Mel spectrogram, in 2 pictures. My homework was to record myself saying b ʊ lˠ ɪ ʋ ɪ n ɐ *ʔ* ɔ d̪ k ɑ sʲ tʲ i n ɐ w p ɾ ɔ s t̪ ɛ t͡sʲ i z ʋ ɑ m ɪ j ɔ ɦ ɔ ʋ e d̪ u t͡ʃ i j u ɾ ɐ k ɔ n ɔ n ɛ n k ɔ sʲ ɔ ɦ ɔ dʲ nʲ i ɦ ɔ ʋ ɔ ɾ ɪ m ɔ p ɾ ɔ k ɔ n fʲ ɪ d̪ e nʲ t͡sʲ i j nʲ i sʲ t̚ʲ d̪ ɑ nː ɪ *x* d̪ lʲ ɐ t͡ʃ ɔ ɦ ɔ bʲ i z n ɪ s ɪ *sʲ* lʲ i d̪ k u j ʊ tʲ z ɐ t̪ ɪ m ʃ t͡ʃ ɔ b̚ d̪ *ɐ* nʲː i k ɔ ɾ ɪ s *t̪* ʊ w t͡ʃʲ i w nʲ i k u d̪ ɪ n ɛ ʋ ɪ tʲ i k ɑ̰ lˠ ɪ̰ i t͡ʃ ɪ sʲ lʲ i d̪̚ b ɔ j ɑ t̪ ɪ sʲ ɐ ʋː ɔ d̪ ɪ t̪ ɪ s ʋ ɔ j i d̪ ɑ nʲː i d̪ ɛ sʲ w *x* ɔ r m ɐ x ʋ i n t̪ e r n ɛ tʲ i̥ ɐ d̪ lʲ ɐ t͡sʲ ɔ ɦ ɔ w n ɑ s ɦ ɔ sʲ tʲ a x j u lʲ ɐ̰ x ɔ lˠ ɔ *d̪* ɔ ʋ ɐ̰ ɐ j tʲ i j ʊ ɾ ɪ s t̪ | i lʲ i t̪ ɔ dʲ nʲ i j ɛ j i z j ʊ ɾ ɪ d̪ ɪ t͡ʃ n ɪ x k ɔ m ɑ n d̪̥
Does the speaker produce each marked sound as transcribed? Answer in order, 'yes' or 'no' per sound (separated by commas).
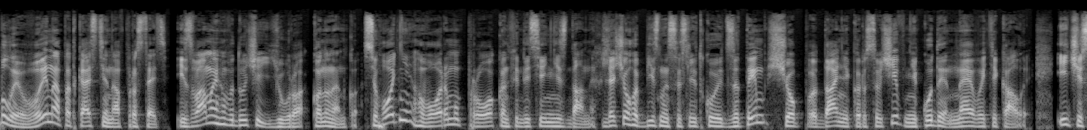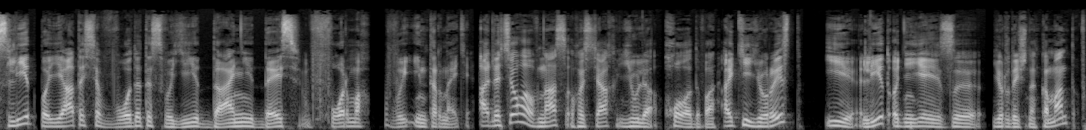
no, yes, yes, no, yes, no, yes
